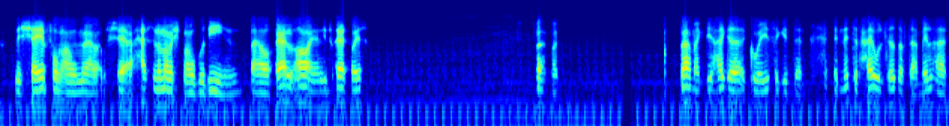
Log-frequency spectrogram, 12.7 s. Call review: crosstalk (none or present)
none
